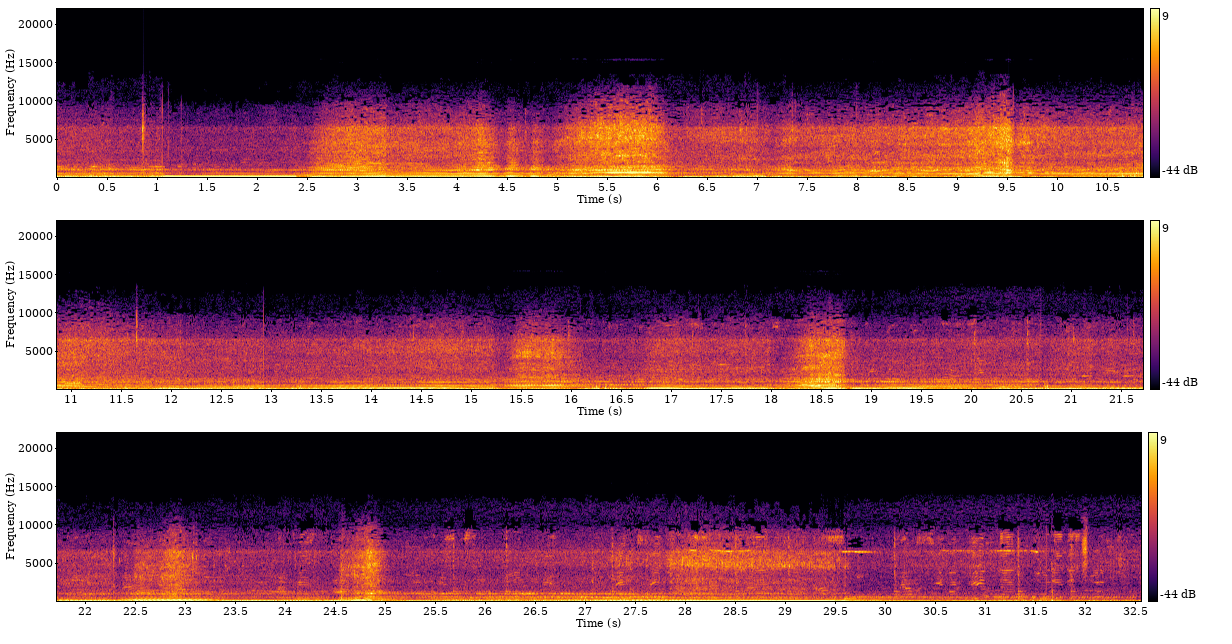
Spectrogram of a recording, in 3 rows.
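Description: Hyundai HB20's 1.0 three-cylinder engine, heard from inside the cabin through an opened exhaust cutout, accelerating through the gears. The note climbs and drops back at each shift, several times over, and ends in a deep, loud, steady drone.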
